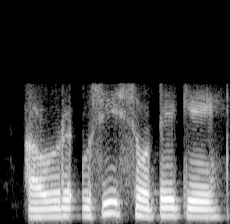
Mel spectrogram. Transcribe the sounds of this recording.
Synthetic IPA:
ɐːɾʊsisoːʈeke

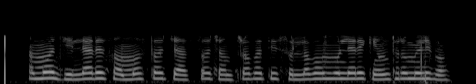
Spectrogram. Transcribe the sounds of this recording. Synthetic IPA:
amɔd͡ʒilːaɾesɔmɔst̪ɔt͡ʃasɔd͡ʒɔnt̪ɾɔpat̪isulːɔbɔmuljɔɾekeũʈʰaɾumiɭibɔ

